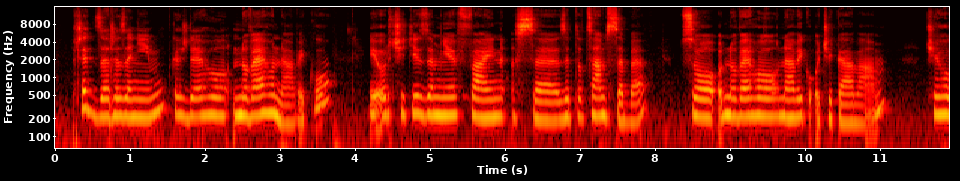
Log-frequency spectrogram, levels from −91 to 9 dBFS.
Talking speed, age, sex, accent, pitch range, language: 100 wpm, 20-39, female, native, 195-230 Hz, Czech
